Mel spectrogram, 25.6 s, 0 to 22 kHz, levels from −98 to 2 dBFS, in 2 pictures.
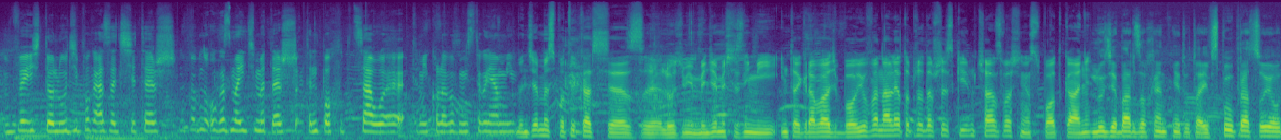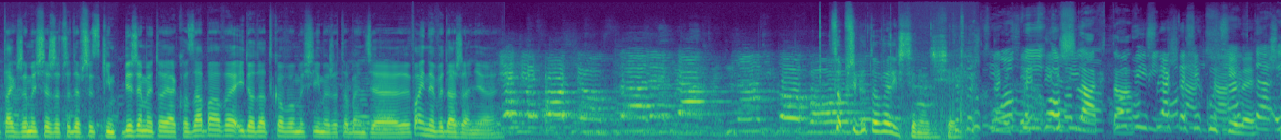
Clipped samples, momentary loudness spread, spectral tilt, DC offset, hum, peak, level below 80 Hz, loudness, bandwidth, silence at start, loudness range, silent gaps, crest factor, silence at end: under 0.1%; 8 LU; -5 dB/octave; under 0.1%; none; -2 dBFS; -46 dBFS; -19 LUFS; 18.5 kHz; 0 s; 5 LU; none; 16 dB; 0 s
